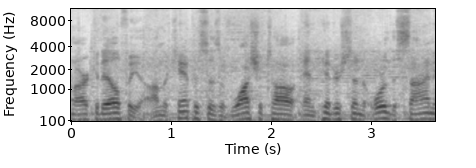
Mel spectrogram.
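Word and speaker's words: Ouachita: Back in Texas, everybody pronounces it Wichita, but really, it's Washita. Washita. Washita. How would you pronounce it? Washita. Washita.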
